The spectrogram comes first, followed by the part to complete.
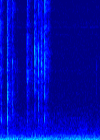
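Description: Faint typing on a computer keyboard: a short run of keystrokes within the first second.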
